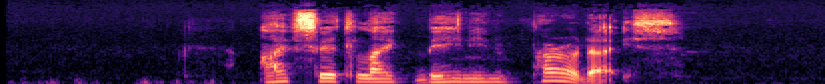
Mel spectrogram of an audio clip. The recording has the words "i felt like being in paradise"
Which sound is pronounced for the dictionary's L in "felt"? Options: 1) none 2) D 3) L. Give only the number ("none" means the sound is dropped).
1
